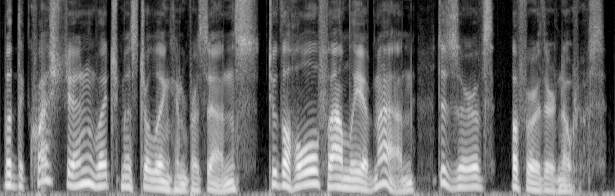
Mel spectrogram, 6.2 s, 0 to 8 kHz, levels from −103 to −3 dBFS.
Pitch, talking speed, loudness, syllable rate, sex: 135 Hz, 165 wpm, -17 LUFS, 5.1 syllables/s, male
